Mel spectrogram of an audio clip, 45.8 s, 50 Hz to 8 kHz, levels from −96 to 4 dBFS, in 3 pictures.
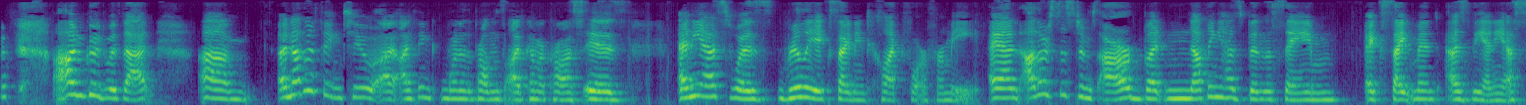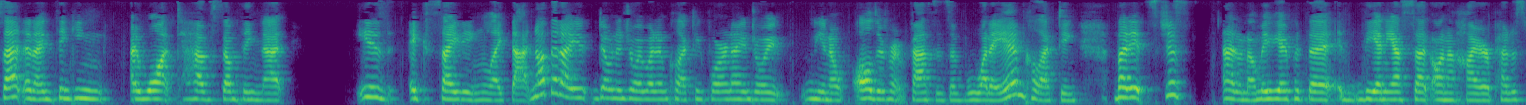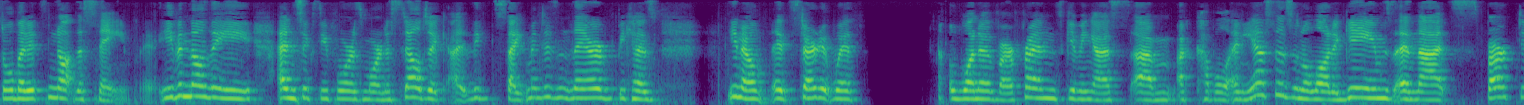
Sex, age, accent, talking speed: female, 20-39, American, 175 wpm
